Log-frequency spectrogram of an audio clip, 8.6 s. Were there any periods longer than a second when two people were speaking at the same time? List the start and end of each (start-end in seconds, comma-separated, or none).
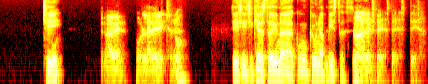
none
